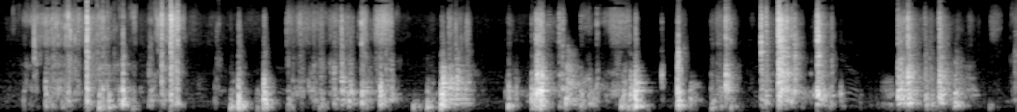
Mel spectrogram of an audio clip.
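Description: Cardboard boxes of trading cards being handled on a table: a steady run of scrapes, slides and knocks, with cardboard rustling in the first two seconds.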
